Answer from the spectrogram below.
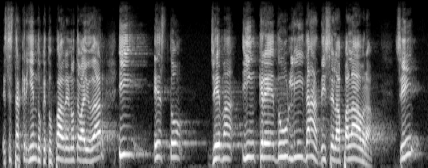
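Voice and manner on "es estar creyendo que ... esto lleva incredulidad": ordinary talk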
